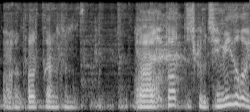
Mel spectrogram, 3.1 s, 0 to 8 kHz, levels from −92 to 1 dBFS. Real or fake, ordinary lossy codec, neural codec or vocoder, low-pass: fake; none; vocoder, 22.05 kHz, 80 mel bands, HiFi-GAN; 7.2 kHz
